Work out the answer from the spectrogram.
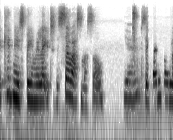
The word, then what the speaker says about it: psoas: about um the kidneys being related to the psoas muscle yeah so if anybody wants to look this up it's spelled p-s-o-a-s um and the psoas muscle holding a lot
